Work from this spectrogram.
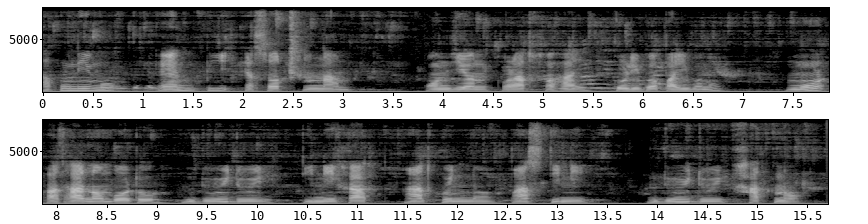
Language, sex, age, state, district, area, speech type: Assamese, male, 45-60, Assam, Golaghat, urban, read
